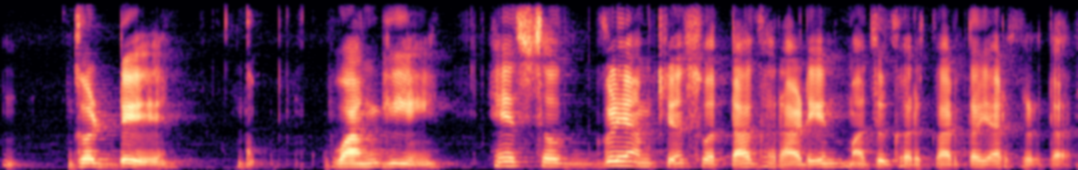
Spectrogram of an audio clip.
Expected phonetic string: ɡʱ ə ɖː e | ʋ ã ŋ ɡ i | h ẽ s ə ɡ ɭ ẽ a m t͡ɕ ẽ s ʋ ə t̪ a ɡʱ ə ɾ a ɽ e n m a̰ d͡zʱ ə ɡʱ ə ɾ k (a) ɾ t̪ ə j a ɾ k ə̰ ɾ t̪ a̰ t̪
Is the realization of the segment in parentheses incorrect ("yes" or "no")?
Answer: no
